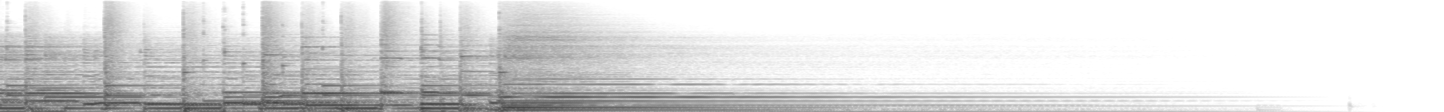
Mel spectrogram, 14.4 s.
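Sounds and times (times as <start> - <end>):
slow instrumental music: 0.0 - 9.6.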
